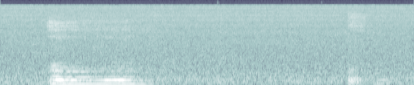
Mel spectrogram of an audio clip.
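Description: Two low, rumbling, slightly tonal snoring breaths from a sleeping dog, separated by a quiet pause.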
